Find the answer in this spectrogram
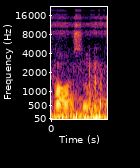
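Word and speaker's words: opossum: Is it pronounced opasum or is it pronounced possum? Is that where they how they say where you're from? Opasum. I don't know they pronounce it like that. I thought possum was like a different animal in a different part of the world and possums are in Australia but then we spell them o posesum here but I think the O is silent in most dialects of America.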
